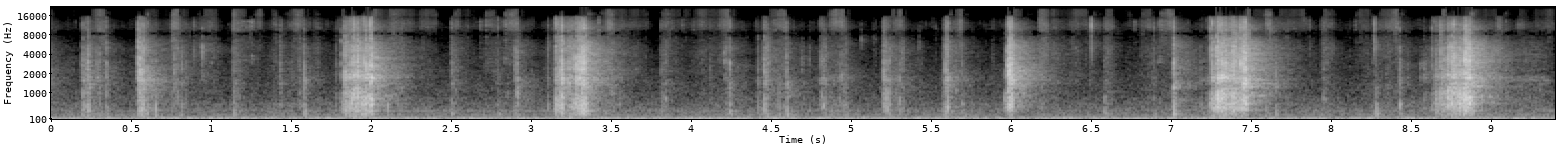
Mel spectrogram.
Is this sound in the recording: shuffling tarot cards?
yes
